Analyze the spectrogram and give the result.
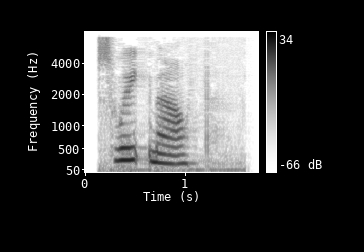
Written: sweetmouth

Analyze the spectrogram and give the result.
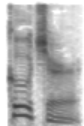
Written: kootchar

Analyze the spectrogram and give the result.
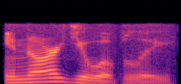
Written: inarguably

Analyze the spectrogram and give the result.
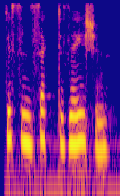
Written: disinsectization

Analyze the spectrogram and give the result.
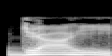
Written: chiayi

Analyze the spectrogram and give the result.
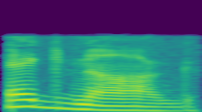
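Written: eggo

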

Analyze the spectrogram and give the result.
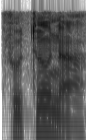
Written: Futuna

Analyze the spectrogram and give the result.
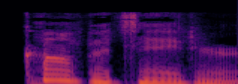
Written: compotator

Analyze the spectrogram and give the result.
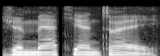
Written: je maintiendrai

